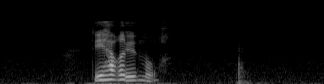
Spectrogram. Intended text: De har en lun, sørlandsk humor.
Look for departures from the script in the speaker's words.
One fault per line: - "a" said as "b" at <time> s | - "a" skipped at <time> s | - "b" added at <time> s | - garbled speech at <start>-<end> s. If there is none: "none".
- "en lun sørlandsk" skipped at 1.2 s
